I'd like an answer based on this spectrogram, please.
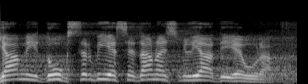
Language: Serbian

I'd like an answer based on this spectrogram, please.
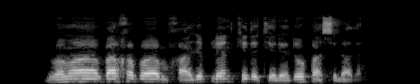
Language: Pashto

